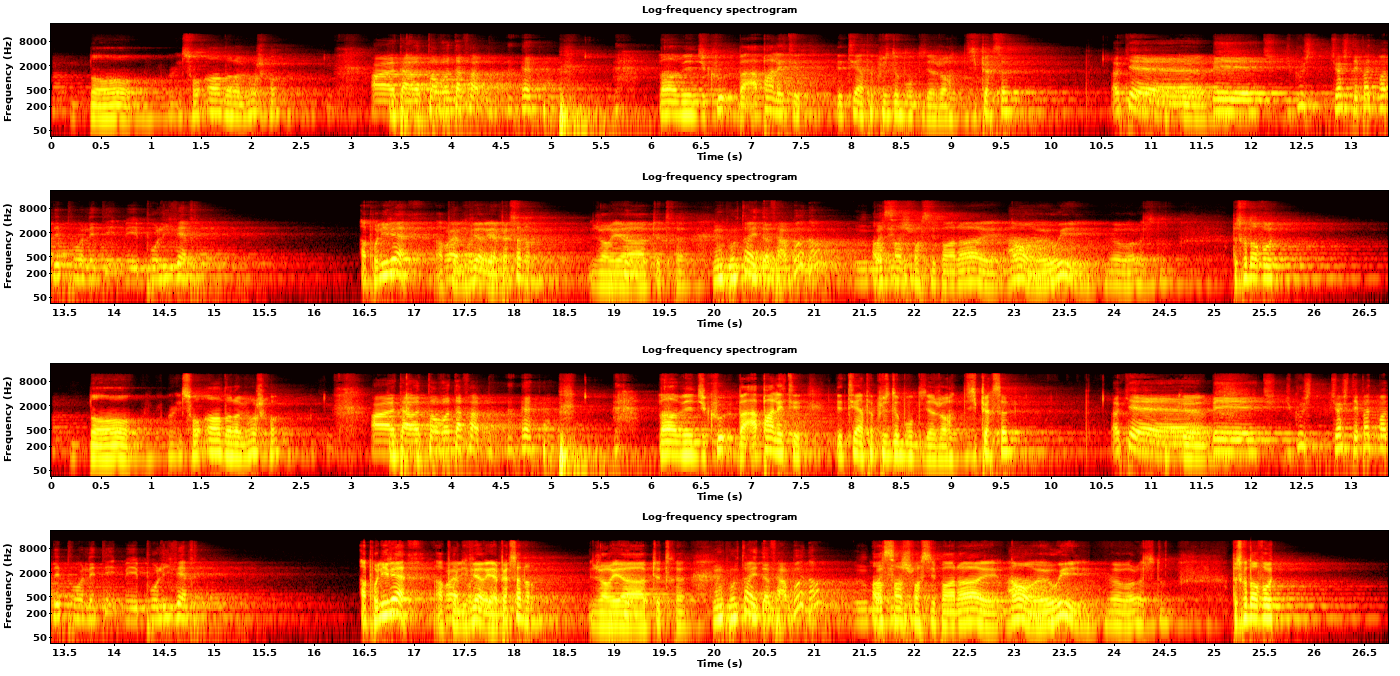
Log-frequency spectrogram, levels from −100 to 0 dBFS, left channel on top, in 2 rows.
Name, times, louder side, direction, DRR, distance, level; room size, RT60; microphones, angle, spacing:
voice 1, 0.2-2.3 2.8-3.1 5.1-5.2 5.6-9.7 11.3-11.6 16.5-18.2 18.7-20.0 21.6-25.6, right 5 dB, 50° right, 12 dB, 0.5 m, -23 dB
voice 2, 3.2-5.0 10.6-14.8 17.3-17.8 18.9-19.2 20.0-21.1 21.4-22.0 22.9-23.4, right 1 dB, 25° right, 6 dB, 0.8 m, -25 dB
15.5 x 7.4 x 7.1 m, 2.2 s
head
